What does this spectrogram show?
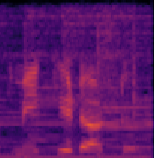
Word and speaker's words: Mekedatu: But there is a place called Mekedatu which is around 4 kilometers away on the other side of the river.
